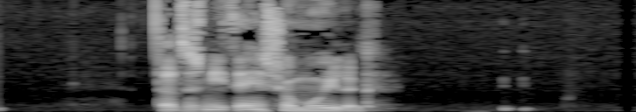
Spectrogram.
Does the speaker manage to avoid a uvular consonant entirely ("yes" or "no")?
yes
